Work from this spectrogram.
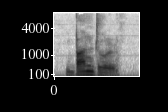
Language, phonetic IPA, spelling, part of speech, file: Polish, [ˈbãn͇d͡ʒul], Bandżul, proper noun, Pl-Bandżul.ogg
